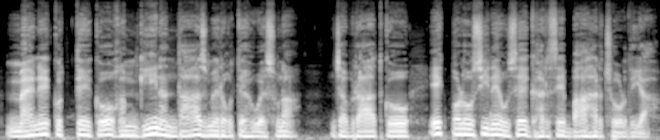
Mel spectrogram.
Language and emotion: Urdu, sad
